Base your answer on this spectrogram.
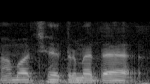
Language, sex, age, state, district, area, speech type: Maithili, male, 45-60, Bihar, Araria, rural, spontaneous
